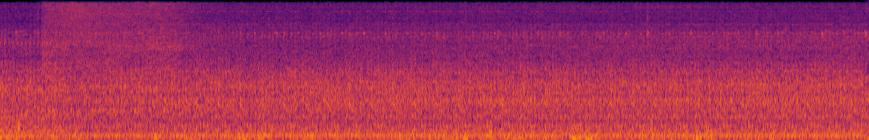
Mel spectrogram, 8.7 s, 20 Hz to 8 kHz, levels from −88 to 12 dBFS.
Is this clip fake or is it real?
real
